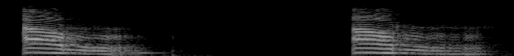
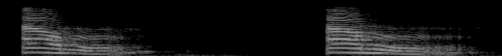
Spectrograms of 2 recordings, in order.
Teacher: the tongue closes behind against the upper two teeth from the back, and it leaves a small opening where all this sound passes through. It's a small opening where the sound passes through. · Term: the letter ra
